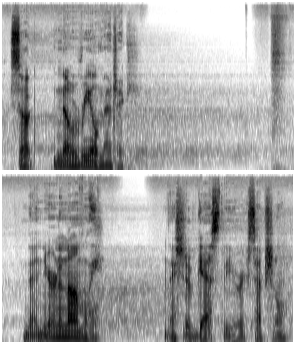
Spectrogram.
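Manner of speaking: usual speaking voice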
